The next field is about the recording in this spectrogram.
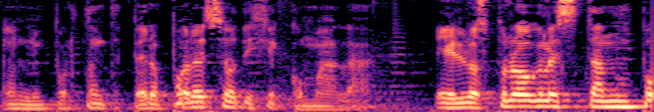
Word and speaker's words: Kamala: Este, de hecho se pronuncia Comala.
